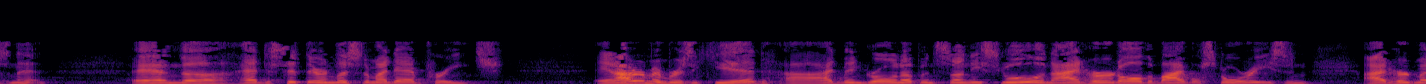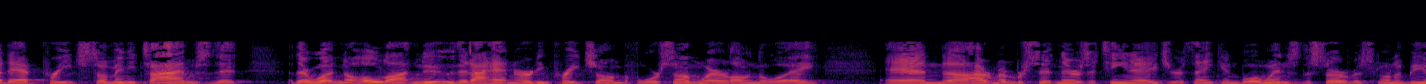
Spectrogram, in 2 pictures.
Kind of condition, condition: setting, large echoing room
